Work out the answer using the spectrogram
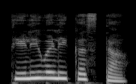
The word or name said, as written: ತಿಳಿವಳಿಕಸ್ತೆ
